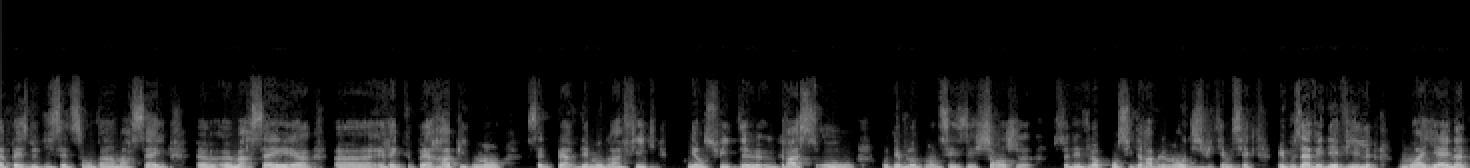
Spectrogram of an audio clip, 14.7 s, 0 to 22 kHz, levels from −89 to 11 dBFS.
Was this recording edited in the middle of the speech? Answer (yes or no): no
